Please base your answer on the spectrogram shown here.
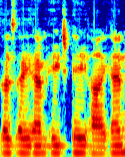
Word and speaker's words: Samhain: It's Samhain, which is the Celtic Festival of the Dead, and starts the Celtic New Year.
